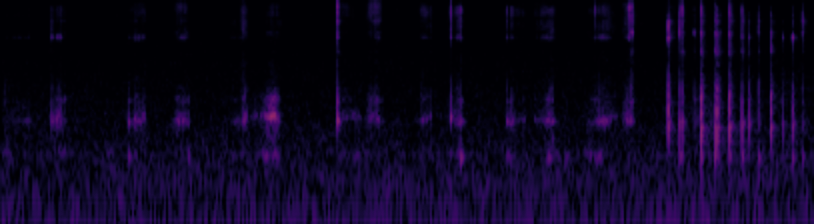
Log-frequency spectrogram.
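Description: Long acrylic nails tap and scratch the round, flat, solid wooden lid of a candle jar with a printed label, held in one hand. Soft, bright scratching strokes come first, followed by a quick run of sharp, crisp clicking taps toward the end.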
